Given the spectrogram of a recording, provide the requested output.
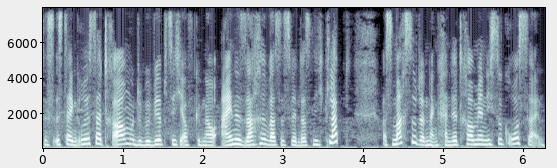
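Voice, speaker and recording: A woman with vocal fry at a fairly high pitch and fairly quick pace, with ordinary pitch variation. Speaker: podcast host and mindset coach. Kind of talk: solo monologue podcast, storytelling. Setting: outdoors, walking by a river.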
